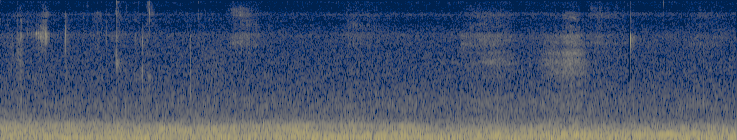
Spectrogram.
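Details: Domestic cat purring in a steady, continuous low rumble that holds at an even level throughout, with a few faint high clicks and brief rustles in the background.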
